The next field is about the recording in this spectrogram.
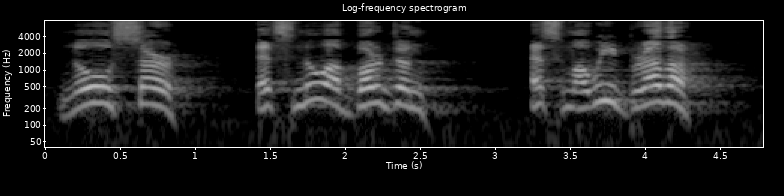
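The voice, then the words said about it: Little girl's Scottish accent. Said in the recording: “she replied in her little Scottish accent”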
